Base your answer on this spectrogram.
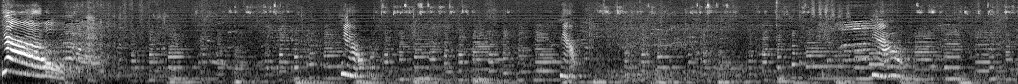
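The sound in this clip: A cat meows a few times, each call a drawn-out, sliding cry that rises and falls, heard over a steady tonal background.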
